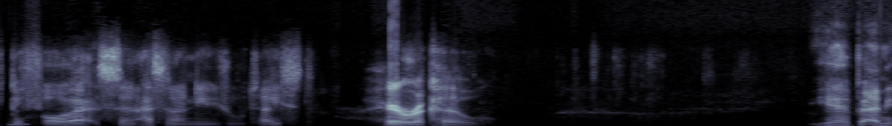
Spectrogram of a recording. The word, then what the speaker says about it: haricot: Katie says, Harrico? Question mark. That's what I said. Yep, Harrico. Yeah. Fried in bacon grease. All right, okay. Yeah, I've had grits before. That's an unusual taste. Harrico.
